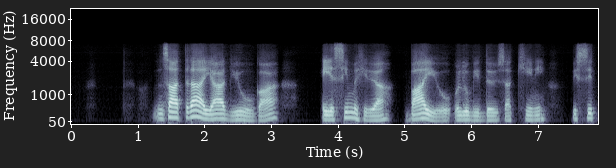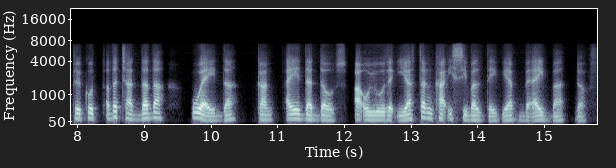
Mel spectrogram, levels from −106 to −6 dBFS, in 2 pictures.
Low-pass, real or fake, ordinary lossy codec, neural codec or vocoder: 7.2 kHz; fake; Opus, 64 kbps; codec, 16 kHz, 0.2 kbps, FocalCodec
